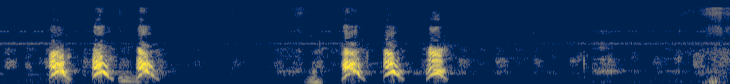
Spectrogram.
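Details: Two Rottweilers coming down a tower; sharp, loud barks in two bursts of three, evenly spaced about half a second apart, separated by a short quiet gap, with a faint steady background hum.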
